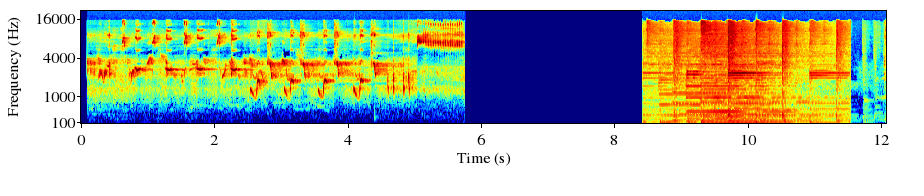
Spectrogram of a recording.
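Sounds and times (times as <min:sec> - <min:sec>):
birds chirping and squawking: 0:00.1 - 0:05.8.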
